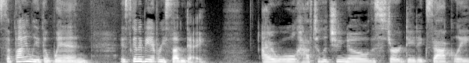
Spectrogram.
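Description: At a moderate pace and medium pitch, a woman with a plain, everyday voice and an American accent speaks with lively intonation in a very clean recording with a silent background. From Virginia, US. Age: 50s. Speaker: podcaster and substitute teacher. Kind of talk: casual monologue.

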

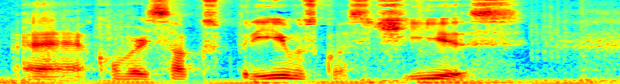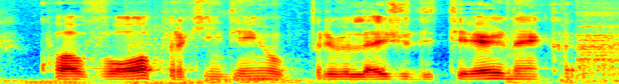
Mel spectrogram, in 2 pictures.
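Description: A man with a Brazilian accent and a very deep, low pitch, at a fairly slow pace with ordinary pitch variation. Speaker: podcaster. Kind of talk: casual chat. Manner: informal, filler-heavy.

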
